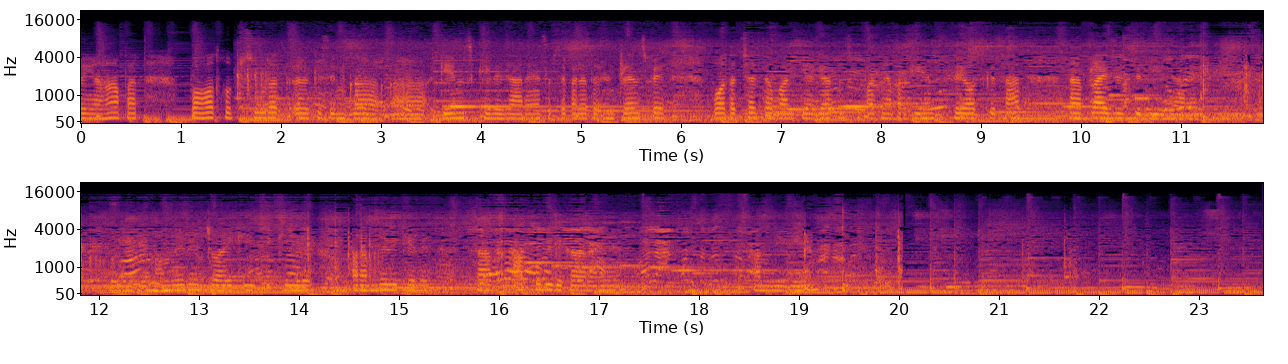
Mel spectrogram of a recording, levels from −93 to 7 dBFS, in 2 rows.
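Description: From 5.81 s to the end, an adaptive stream at a lower bitrate takes over as the connection slows. Nothing remains above 14.9 kHz, pointing to a drop from 96 to 20 kbit/s. Unlike a dropout, the switch is sudden but gapless.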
